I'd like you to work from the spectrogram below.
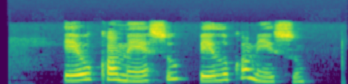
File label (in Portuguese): frase começo, Portuguese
